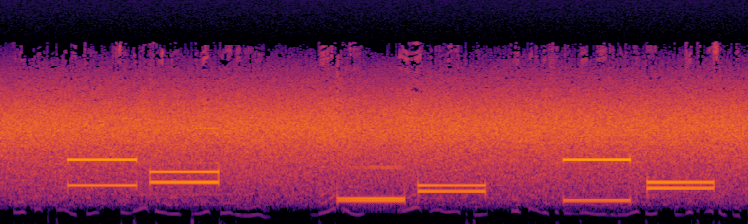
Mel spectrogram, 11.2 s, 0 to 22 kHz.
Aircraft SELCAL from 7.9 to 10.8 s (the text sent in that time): AQ-FH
